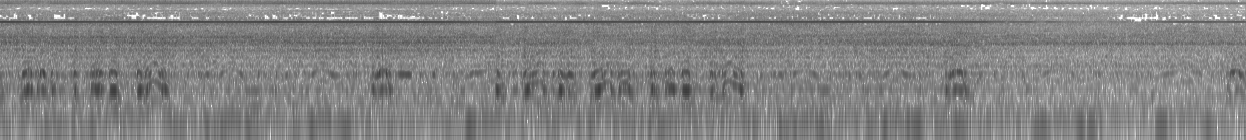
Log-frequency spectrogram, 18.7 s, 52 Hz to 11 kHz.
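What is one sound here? A 3D printer's motors whir and whine in short bursts of shifting pitch.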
